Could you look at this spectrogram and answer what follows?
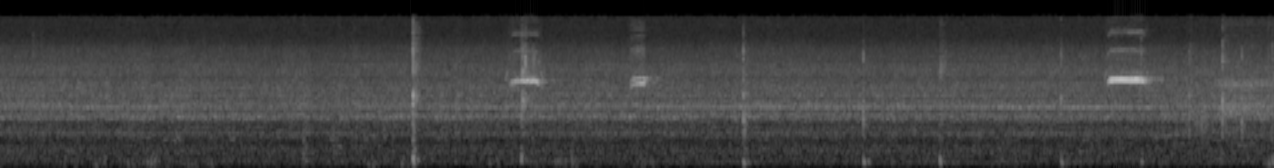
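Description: Referee's whistle: two short blasts about a second apart near the middle, then a longer, louder blast near the end. Behind it is a steady background hum, with a few sharp knocks scattered through.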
